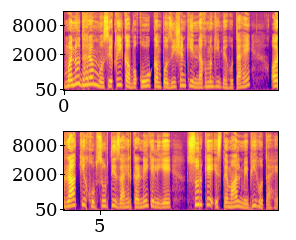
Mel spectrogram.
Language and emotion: Urdu, neutral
